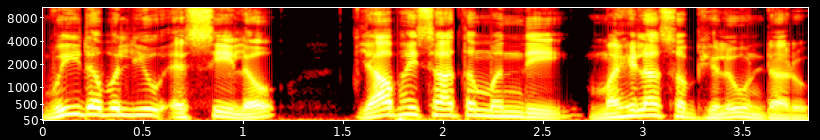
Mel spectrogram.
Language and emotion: Telugu, neutral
